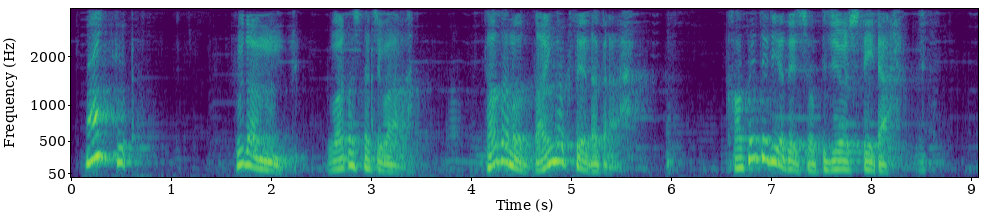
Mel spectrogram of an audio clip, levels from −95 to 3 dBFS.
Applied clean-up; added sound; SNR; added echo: neural separator model SepFormer DNS4.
